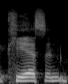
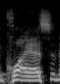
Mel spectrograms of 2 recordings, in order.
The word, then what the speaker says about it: quiescent: pronounce squirrel squal if you walk up to me and you say quietson I'm going to slap you in the mouth right all right back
